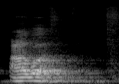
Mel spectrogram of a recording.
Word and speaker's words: hour: यहां पर आपने देखा कि HOUR, जनरली लोग इसको पढ़ लेते हैं हावर, हावर। गलत उच्चारण के साथ आर्टिकल का प्रयोग करने में दिक्कत हो जाती है। यहां पर इसको पढ़ा जाता है आवर, यहां पर इसको हम आवर पढ़ते हैं।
